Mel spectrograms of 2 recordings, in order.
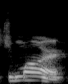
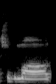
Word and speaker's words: Jamar: spelled my name wrong it's Jamar not Jamal Jamal Flores is in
